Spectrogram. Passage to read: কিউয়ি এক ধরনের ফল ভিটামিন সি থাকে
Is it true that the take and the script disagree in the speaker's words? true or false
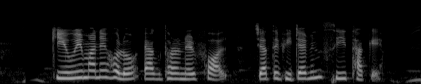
true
